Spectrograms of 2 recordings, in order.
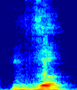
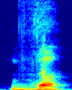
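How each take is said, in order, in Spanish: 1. Termina en una vocal 'uh' corta y débil. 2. Termina en una vocal 'uh' corta y débil.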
